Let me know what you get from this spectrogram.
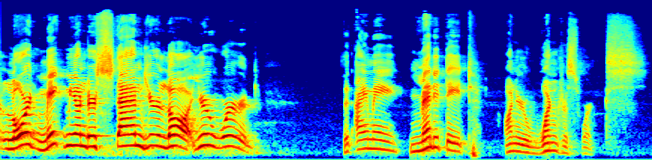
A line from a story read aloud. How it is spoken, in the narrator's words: exclaiming in his heart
